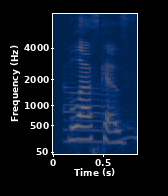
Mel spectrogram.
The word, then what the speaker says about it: Velasquez: Valsquez? Okay. Okay. Velasquez. Um, I'm like, Velasquez. I had it Yeah.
